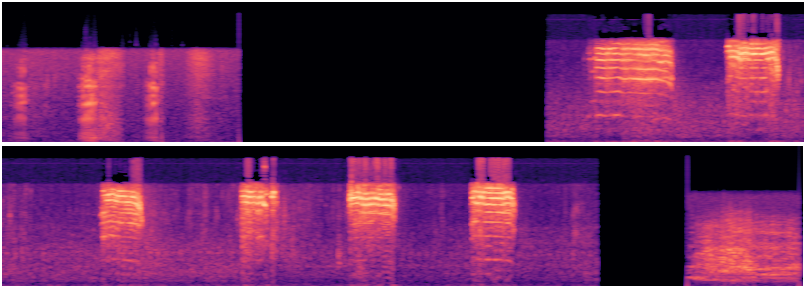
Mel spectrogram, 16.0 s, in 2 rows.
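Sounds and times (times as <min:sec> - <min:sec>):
animal high-pitched call: 0:05.9 - 0:07.9, 0:09.0 - 0:09.5, 0:10.4 - 0:10.9, 0:11.5 - 0:12.0, 0:12.8 - 0:13.2.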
